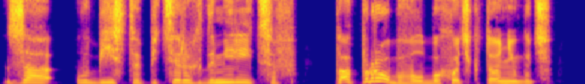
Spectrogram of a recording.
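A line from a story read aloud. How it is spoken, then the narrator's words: Furious, through clenched teeth. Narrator (Russian): яростно процедил Кьюр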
